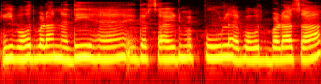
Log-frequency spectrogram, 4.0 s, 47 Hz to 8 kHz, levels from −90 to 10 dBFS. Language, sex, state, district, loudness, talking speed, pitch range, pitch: Hindi, female, Bihar, Patna, -14 LUFS, 195 wpm, 225-245 Hz, 235 Hz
